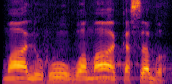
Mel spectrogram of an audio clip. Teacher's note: বা সাকিন হয়ে গেলে আওয়াজটা ঝটকা খাবে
